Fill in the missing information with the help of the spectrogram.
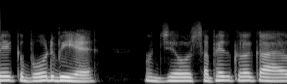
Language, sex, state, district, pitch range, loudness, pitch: Hindi, male, Jharkhand, Deoghar, 165-185 Hz, -14 LUFS, 175 Hz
